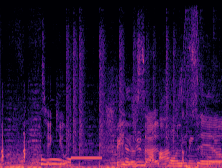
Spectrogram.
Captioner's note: beep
